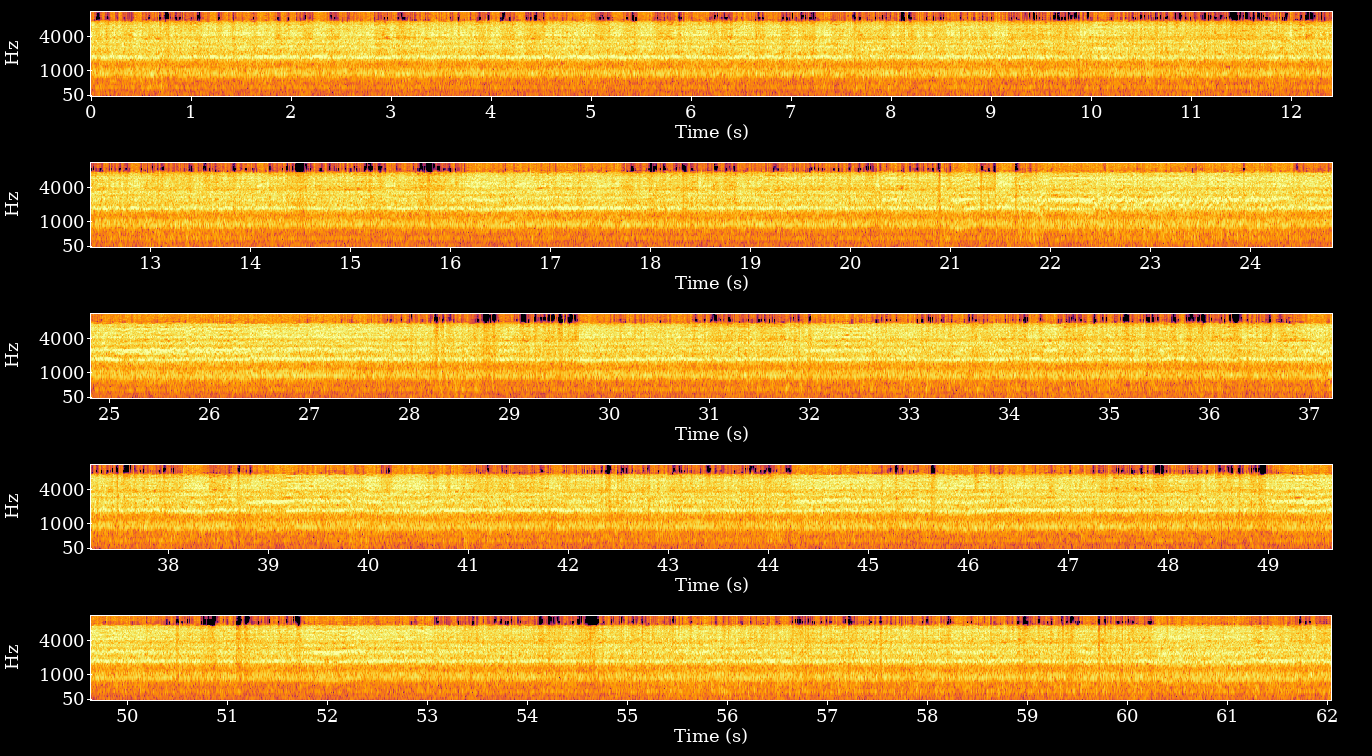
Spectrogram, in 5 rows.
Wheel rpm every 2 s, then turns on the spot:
230, 230, 230, 230, 230, 230, 230, 230, 230, 230, 230, 210, 220, 220, 230, 230, 230, 230, 240, 230, 220, 240, 230, 230, 230, 230, 230, 230, 230, 230, 220.
none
